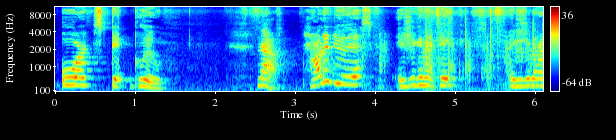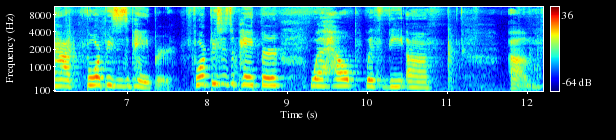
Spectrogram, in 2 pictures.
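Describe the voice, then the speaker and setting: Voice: high-pitched, a bit bright. A video creator giving a casual how-to craft tutorial, rambling, correcting themselves and repeating points for emphasis. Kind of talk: casual DIY how-to vlog talk.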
